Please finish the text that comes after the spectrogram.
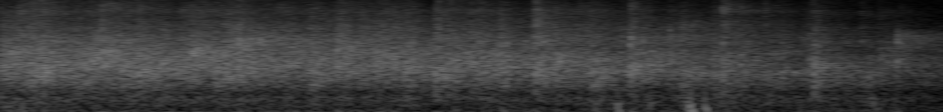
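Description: A church congregation applauds in a dense, continuous wash of clapping that stays fairly quiet and distant, thinning slightly toward the end.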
